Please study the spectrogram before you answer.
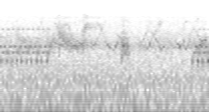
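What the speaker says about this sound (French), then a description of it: "C'était un petit oiseau qui chantait." A small bird sings faint, quick, twittering phrases with a gap in the middle, over a quiet background hum.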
